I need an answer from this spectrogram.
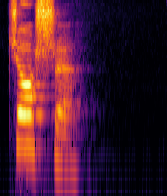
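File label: "чошӧ", Komi, female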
